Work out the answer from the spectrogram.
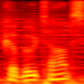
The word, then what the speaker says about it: Kabutops: I've heard it pronounced Kabutops.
